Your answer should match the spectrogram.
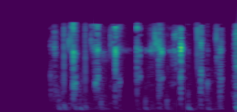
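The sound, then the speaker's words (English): Wet crunching and smacking of someone chewing food, a quick irregular run of crackly bites and mouth noises after a brief silence, with no talking. “Or finish chewing.”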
